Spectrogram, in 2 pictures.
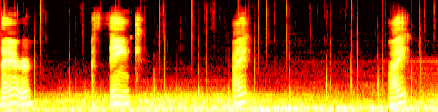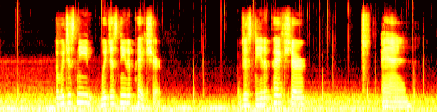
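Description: A torch flame crackles softly.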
